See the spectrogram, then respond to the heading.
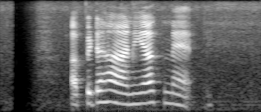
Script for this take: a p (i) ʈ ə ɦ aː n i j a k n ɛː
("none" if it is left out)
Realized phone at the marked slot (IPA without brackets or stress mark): i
